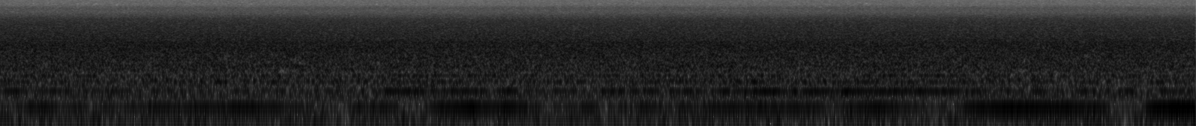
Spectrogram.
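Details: Broadband hiss like a running fan fills the room, with an intermittent low hum and no meowing or other animal sound.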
